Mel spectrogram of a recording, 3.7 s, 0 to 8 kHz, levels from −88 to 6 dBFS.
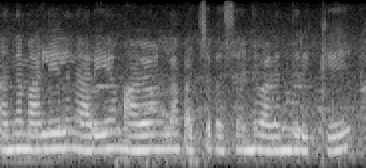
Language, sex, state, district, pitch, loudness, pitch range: Tamil, female, Tamil Nadu, Kanyakumari, 225 Hz, -13 LUFS, 220-235 Hz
